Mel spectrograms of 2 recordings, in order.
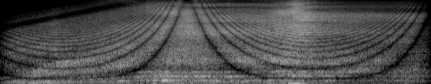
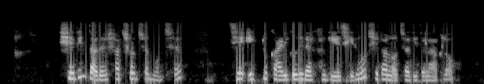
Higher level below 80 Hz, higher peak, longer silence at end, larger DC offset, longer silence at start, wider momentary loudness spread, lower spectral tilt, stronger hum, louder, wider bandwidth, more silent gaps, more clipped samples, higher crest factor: first, -40 dBFS vs -46 dBFS; about the same, -2 dBFS vs -2 dBFS; second, 0.05 s vs 0.3 s; neither; about the same, 0.05 s vs 0.15 s; first, 15 LU vs 10 LU; second, -1 dB/octave vs -5 dB/octave; neither; about the same, -19 LUFS vs -19 LUFS; first, over 20 kHz vs 7.8 kHz; neither; neither; about the same, 20 dB vs 18 dB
